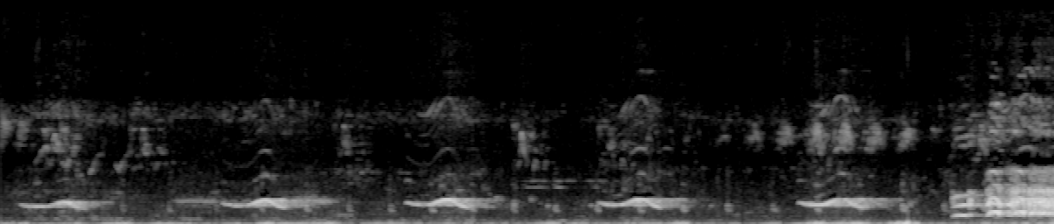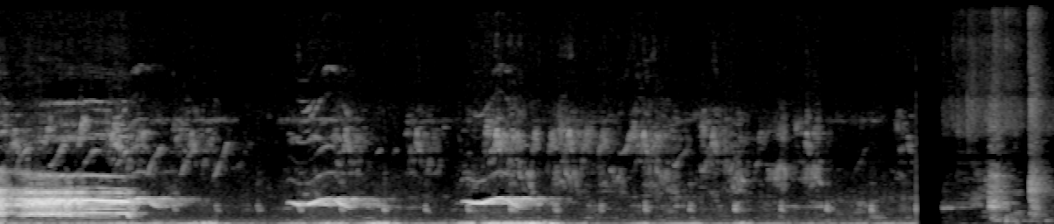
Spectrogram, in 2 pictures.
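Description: A rooster crows once, loudly, about seven seconds in, over a bird's short call repeated roughly every second and a half. A steady low hum runs underneath and stops near the end.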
